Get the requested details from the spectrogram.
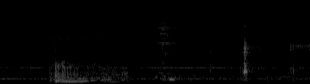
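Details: Pug sleeping, a short rattling, snorting snore on one breath followed by a few soft snuffles; snoring.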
